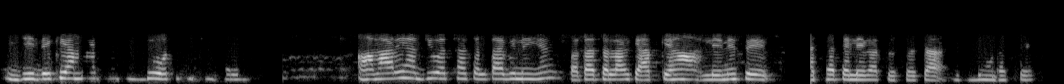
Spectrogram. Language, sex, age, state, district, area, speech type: Urdu, female, 18-30, Bihar, Saharsa, rural, conversation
